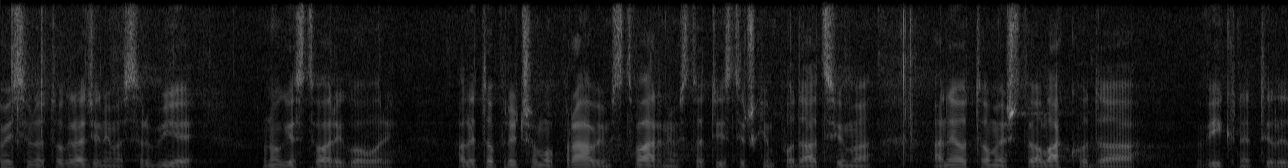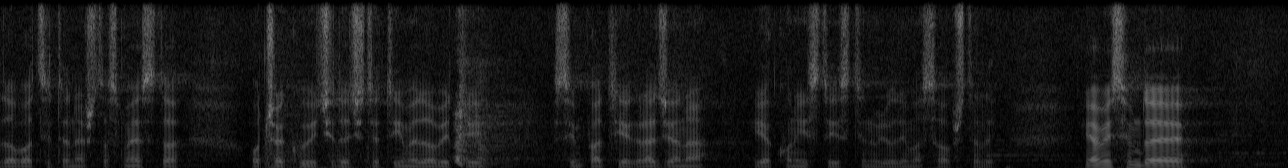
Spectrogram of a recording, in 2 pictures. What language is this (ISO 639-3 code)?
srp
